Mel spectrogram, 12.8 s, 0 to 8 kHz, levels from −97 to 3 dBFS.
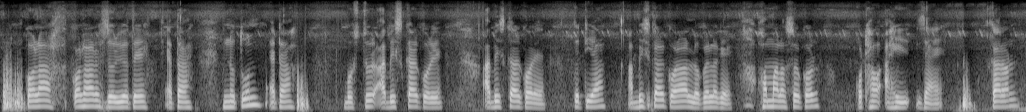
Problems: constant background noise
